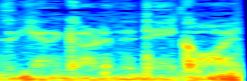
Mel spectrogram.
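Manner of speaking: hushed whispered question; wildlife watching whisper. Real, not acted. Deer approaching the decoy.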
